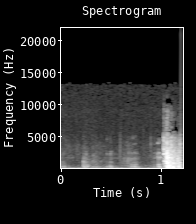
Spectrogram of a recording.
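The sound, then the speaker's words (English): A door shuts with a loud, broad thud near the end as a man leaves, after a few faint shuffling knocks. No voices. “Show him the door, Bill. Stay where you are. I'm going.”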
